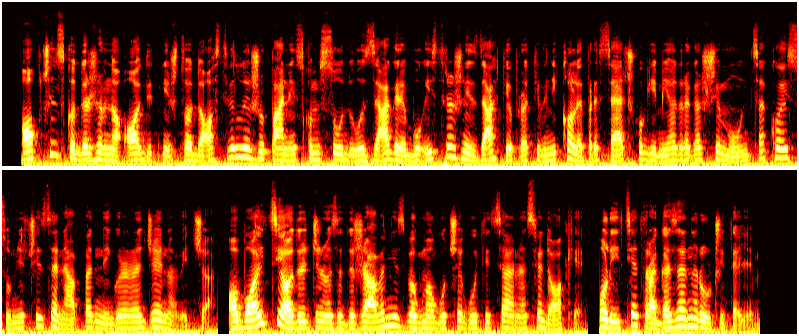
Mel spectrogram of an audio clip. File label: Croatian news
